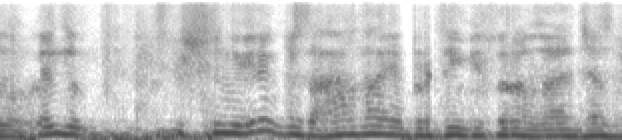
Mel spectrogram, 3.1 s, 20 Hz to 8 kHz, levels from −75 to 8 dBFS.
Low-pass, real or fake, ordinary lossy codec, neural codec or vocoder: 7.2 kHz; fake; none; codec, 16 kHz, 2 kbps, FreqCodec, smaller model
